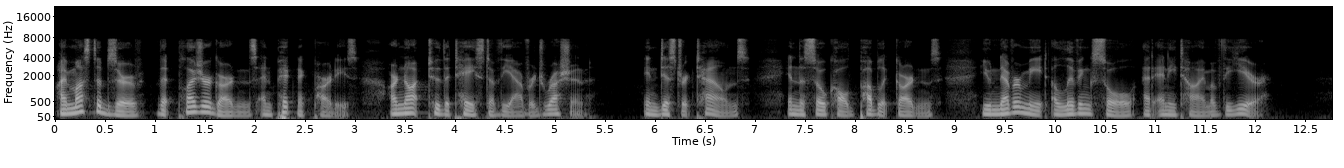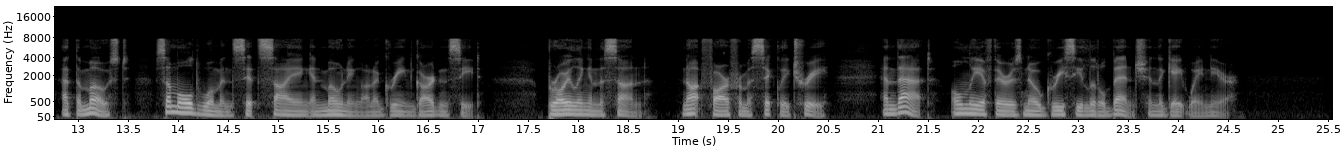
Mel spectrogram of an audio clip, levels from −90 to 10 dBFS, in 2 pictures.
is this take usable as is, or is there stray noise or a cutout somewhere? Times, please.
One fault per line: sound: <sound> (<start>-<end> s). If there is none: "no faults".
no faults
